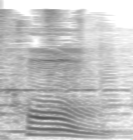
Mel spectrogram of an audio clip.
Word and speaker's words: comb: 接下来我们来看 comb 梳子，这种梳子是扁平式的，然后一根一根一根这样，通常是男生用的哈。comb 要小心它的发音，中间是长母音 o，接下来的 comb 最后的那个 b 子音是不发音的 comb。动词、名词都是这个字。You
